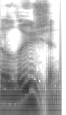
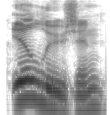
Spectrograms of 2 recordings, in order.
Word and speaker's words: allusion: And we see how in Matthew 21, there's a quote and an allusion. Okay? The quote, not illusion, right? Allusion. I just want to make sure I pronounce that correctly.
